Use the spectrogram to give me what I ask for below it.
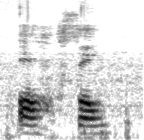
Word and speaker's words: órfão: diferenciar peso o órgão órfãos o Tom perceberam essas palavras todas terminam com mão também mas elas são paroxítonas é a outra sílaba dela é acentuada é órfão órgão e soltam gente olha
